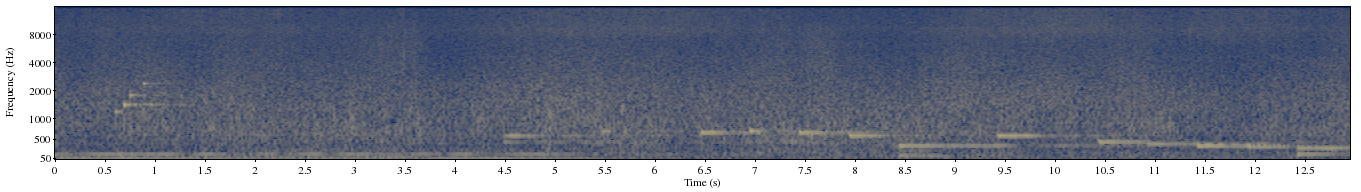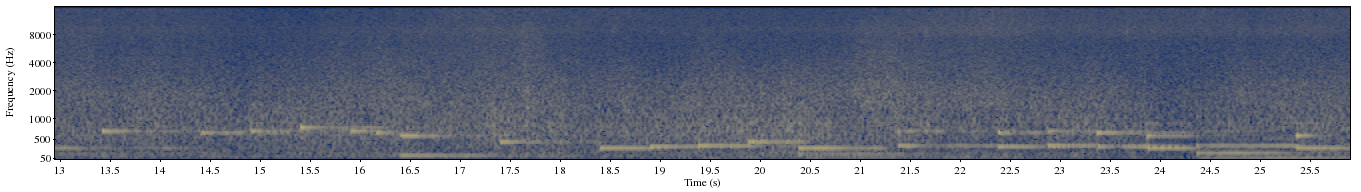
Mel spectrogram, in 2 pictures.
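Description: Slow ambient music: long held bass notes under a slow melody of sustained single notes, over a steady wash of ocean surf.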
